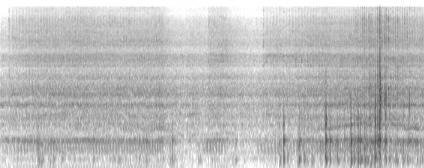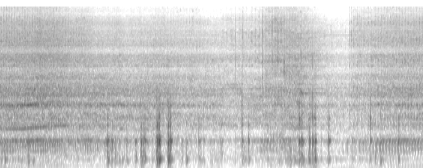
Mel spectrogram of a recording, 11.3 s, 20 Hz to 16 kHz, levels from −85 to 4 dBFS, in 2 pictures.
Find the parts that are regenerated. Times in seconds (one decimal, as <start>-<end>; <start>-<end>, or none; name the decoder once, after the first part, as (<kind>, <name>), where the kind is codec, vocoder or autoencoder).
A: 8.6-10.0 (codec, SNAC)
